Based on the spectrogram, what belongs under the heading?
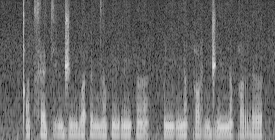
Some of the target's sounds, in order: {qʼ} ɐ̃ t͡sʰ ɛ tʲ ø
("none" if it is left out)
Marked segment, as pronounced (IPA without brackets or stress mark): qʼ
